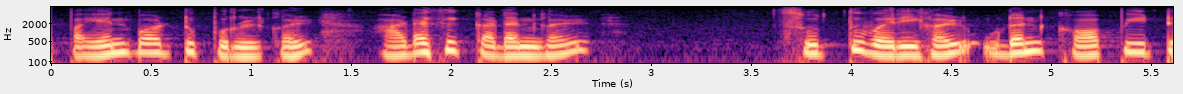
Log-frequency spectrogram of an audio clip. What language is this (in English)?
Tamil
